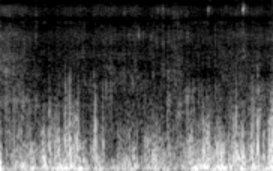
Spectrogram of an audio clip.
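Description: Strong spring wind buffets the microphone on a boat during pike fishing, a loud, steady low rumble with gusting surges and no speech.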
